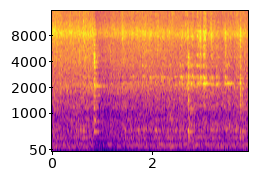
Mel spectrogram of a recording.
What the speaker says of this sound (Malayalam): ഇഞ്ചി വെളുത്തുള്ളി പച്ചമുളക് ചതച്ചിട്ടു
